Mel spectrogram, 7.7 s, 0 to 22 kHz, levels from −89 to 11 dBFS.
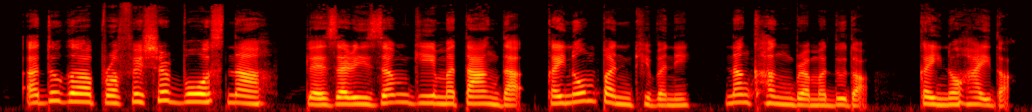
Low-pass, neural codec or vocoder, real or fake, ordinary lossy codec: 19.8 kHz; none; real; MP3, 96 kbps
